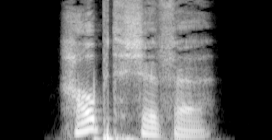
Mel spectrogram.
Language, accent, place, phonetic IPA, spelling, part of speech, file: German, Germany, Berlin, [ˈhaʊ̯ptˌʃɪfə], Hauptschiffe, noun, De-Hauptschiffe.ogg
- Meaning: nominative/accusative/genitive plural of Hauptschiff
